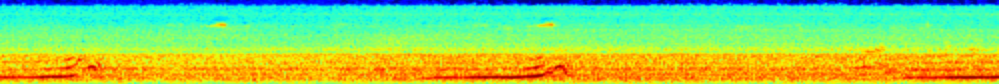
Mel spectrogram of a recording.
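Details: Hyenas call in the background on a night drive in wild Africa, giving long, rising whoops, each sliding upward from a low moan, spaced several seconds apart.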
